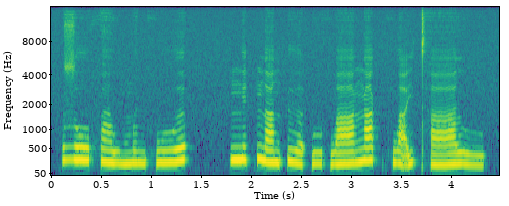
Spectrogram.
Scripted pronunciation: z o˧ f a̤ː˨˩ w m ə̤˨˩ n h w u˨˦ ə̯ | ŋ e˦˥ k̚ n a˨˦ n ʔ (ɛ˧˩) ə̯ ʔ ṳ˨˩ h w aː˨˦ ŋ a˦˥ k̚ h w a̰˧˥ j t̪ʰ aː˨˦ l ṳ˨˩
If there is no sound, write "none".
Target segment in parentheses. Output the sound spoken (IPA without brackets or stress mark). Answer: ɨ˧˩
